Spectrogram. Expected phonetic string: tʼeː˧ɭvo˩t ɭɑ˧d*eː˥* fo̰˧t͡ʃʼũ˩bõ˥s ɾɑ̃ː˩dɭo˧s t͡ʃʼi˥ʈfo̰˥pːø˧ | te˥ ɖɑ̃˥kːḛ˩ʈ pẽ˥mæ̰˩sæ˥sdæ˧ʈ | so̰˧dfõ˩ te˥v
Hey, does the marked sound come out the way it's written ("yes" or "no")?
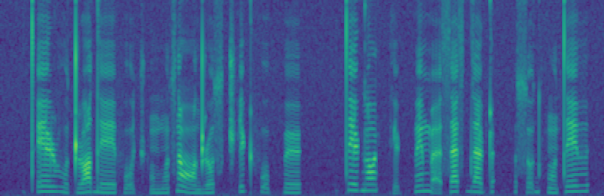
no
